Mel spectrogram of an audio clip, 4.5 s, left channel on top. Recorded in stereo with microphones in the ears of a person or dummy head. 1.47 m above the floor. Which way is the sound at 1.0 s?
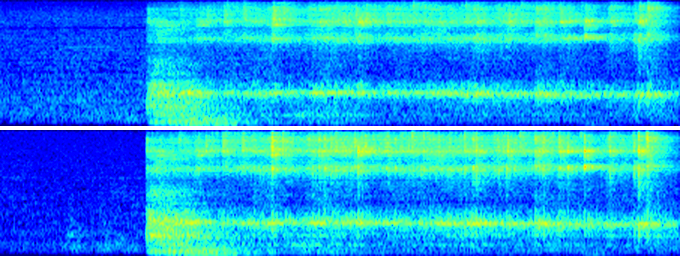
40° right (ahead or behind).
